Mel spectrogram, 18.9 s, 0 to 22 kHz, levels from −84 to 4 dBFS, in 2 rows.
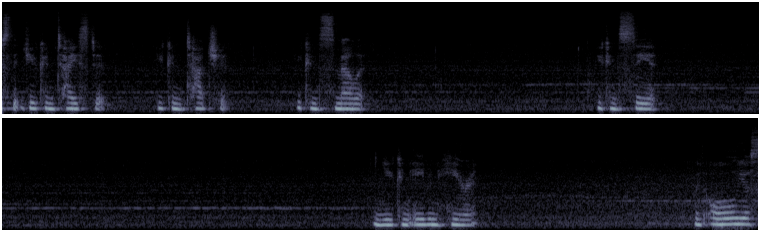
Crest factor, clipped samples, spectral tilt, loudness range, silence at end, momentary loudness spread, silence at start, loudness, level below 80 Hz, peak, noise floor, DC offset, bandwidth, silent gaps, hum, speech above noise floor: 18 dB; under 0.1%; -6.5 dB/octave; 23 LU; 0 s; 27 LU; 0 s; -36 LUFS; -80 dBFS; -20 dBFS; -63 dBFS; under 0.1%; 15 kHz; none; none; 29 dB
